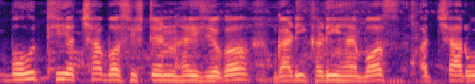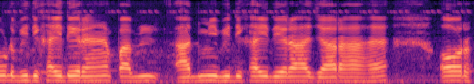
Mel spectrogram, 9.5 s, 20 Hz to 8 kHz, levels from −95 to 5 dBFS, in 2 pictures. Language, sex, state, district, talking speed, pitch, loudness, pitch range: Hindi, male, Chhattisgarh, Balrampur, 175 wpm, 165 Hz, -15 LUFS, 155-170 Hz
